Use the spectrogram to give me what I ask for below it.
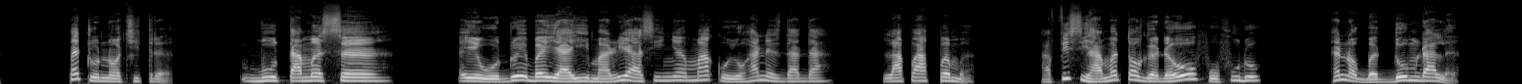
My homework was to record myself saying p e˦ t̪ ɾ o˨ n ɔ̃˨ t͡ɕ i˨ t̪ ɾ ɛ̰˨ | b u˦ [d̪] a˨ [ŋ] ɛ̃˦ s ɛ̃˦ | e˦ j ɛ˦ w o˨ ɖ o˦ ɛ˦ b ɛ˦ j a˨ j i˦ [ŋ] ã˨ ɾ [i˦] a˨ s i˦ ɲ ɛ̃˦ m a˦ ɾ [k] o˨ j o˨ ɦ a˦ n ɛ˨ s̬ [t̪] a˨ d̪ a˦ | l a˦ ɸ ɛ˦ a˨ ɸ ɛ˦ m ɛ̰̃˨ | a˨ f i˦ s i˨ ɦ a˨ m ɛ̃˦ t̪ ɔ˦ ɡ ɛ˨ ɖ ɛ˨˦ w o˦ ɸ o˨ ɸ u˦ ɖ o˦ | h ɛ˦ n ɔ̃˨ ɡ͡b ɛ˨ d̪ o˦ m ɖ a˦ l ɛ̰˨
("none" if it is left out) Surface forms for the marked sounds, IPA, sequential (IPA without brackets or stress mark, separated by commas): t̪, m, m, i˦, k, d̪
